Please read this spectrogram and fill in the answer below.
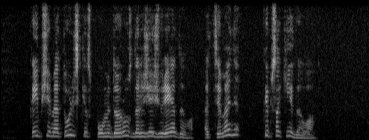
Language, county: Lithuanian, Kaunas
